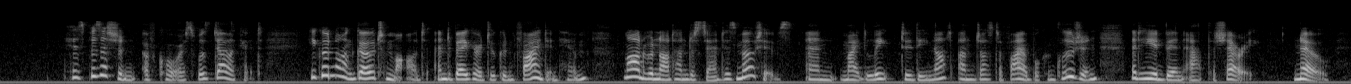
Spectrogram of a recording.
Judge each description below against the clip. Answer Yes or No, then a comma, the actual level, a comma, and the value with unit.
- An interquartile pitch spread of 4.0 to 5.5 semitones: Yes, average, 4.5 semitones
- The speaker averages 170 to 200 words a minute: Yes, average, 180 wpm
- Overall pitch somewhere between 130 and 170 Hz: No, high, 230 Hz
